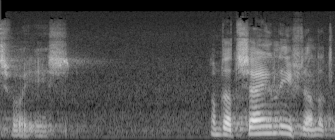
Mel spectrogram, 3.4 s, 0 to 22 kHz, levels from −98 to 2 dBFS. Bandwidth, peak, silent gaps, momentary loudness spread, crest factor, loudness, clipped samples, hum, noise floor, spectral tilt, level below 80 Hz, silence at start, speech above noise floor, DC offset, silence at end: 15.5 kHz; -2 dBFS; none; 13 LU; 20 dB; -20 LUFS; under 0.1%; none; -52 dBFS; -2.5 dB/octave; -76 dBFS; 0 s; 30 dB; under 0.1%; 0 s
